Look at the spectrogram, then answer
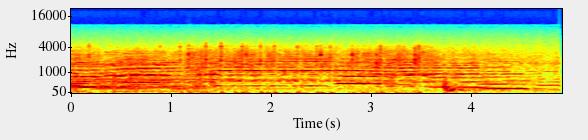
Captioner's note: typewriters clacking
